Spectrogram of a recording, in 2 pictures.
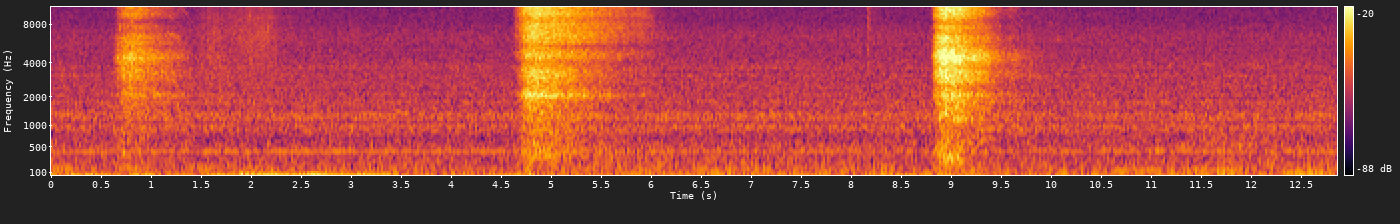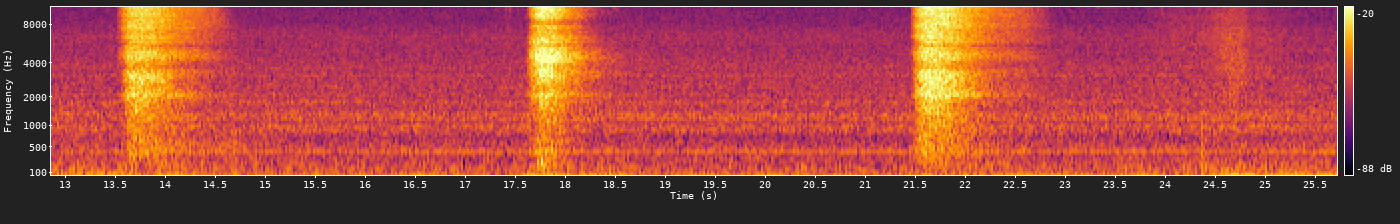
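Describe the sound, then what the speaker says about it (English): Three deep breaths in and out, each a slow inhale followed by a longer exhale, close and soft over a quiet room hum, spaced evenly several seconds apart. "Let's take 3 deep breaths."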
